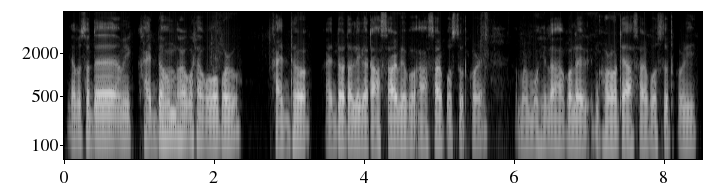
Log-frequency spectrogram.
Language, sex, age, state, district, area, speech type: Assamese, male, 30-45, Assam, Majuli, urban, spontaneous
